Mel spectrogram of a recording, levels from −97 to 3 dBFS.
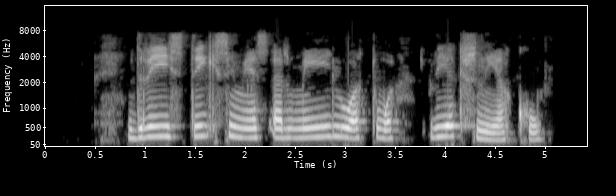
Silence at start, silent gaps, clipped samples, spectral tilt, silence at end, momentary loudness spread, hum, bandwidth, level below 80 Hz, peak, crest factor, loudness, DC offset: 0.65 s; none; under 0.1%; -5 dB/octave; 0.45 s; 8 LU; none; 7.8 kHz; -62 dBFS; 0 dBFS; 16 dB; -15 LUFS; under 0.1%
